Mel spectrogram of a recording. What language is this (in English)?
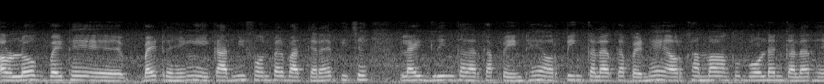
Hindi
